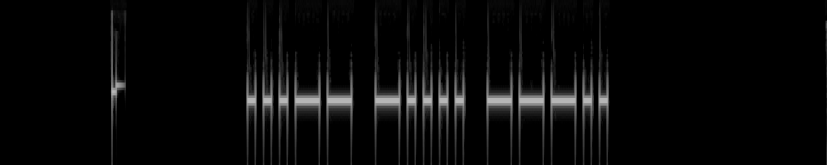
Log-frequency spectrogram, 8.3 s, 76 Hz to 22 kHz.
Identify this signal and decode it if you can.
Morse code, heard as a keyed tone, about 15 wpm, 700 Hz. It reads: 368
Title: Numbers - 3-Digit 15wpm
